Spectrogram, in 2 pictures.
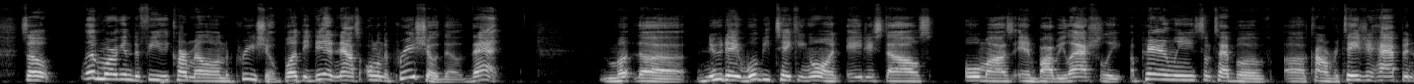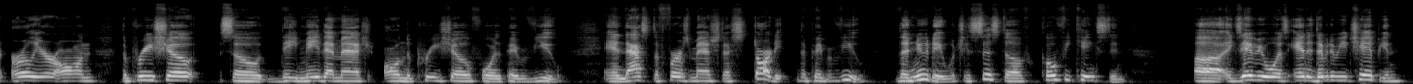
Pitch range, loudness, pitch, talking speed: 145-190 Hz, -20 LUFS, 160 Hz, 165 wpm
